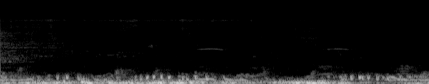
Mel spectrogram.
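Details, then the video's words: Pigeons give a dense run of deep, throaty coos, several birds overlapping in bubbling, rolling phrases, over a constant low rumble. "Pigeon Sound"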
